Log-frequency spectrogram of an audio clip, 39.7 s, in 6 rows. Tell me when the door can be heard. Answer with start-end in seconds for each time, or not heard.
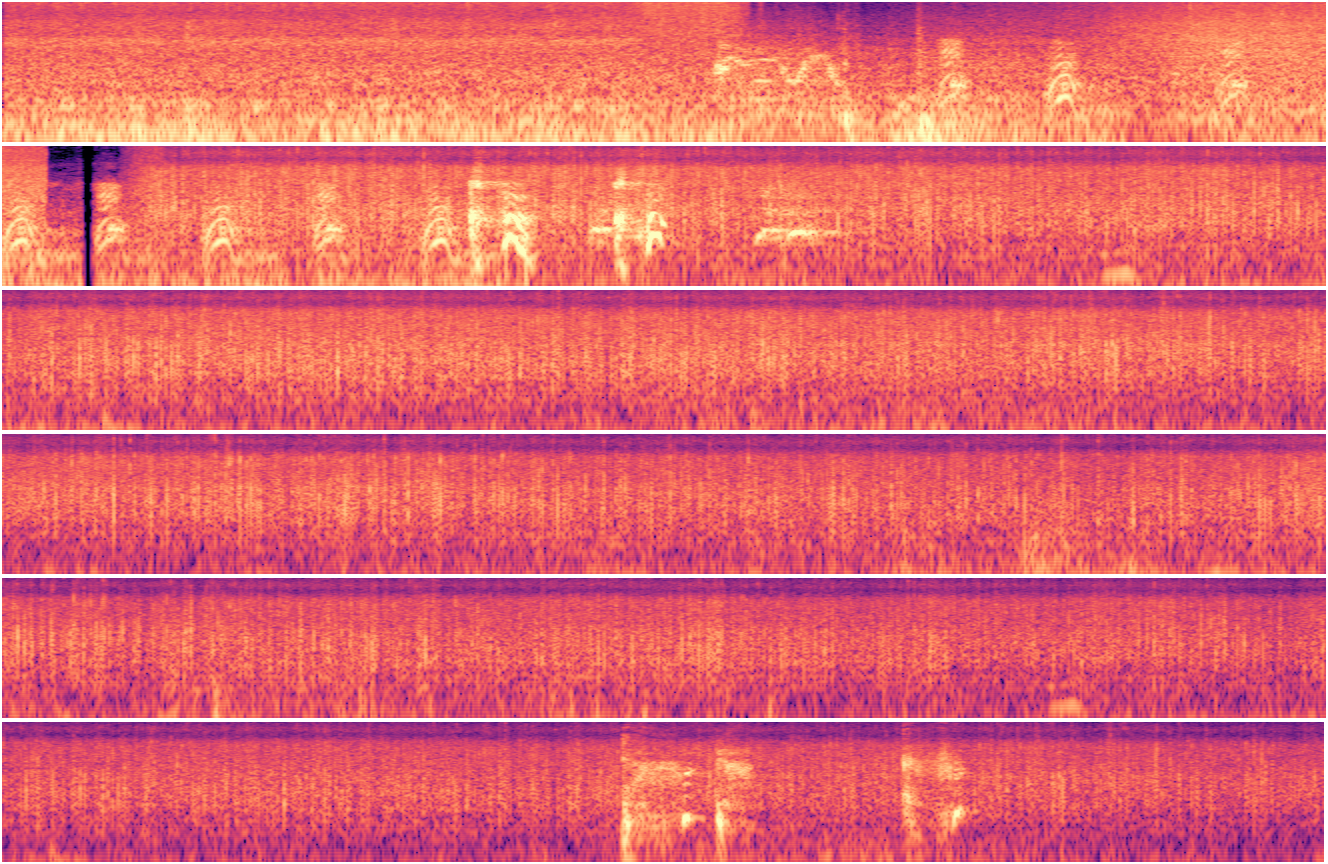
not heard.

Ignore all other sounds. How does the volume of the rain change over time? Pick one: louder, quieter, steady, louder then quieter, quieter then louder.
quieter.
